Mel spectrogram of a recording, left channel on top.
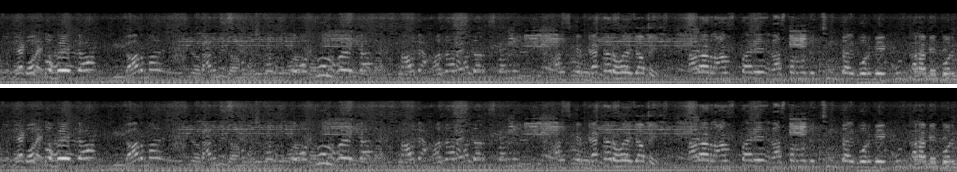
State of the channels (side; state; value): both; identical; correlation 1.00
